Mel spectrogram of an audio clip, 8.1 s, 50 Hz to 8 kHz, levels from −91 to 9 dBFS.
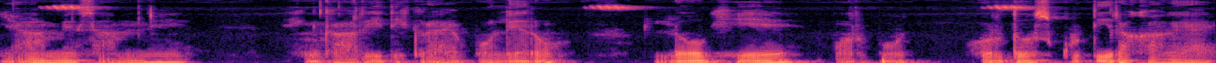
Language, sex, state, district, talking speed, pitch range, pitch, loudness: Hindi, male, Arunachal Pradesh, Lower Dibang Valley, 125 wpm, 75-90 Hz, 85 Hz, -20 LUFS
